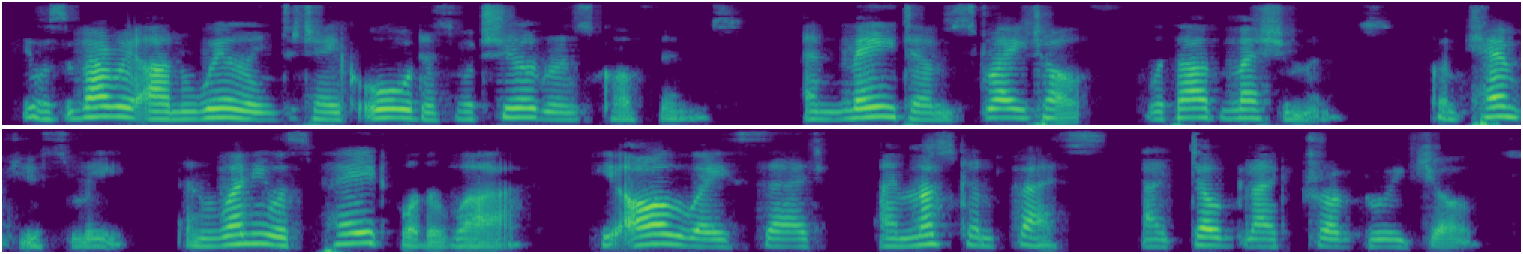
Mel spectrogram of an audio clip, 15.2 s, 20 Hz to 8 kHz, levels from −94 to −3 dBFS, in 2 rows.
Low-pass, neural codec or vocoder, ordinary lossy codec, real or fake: 7.2 kHz; codec, 16 kHz, 2 kbps, FreqCodec, larger model; AAC, 32 kbps; fake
